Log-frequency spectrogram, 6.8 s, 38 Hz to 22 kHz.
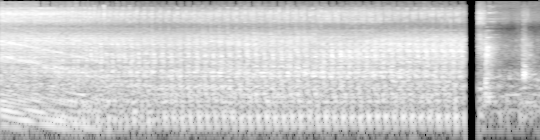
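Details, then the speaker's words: Pushrod Honda 125 engine (Titan/CG/Fan 125, up to 2008), removed from frame: single cylinder runs with rough repeating knock about twice a second tied to engine beat, then shuts off; suspected connecting rod, not confirmed. "então começou a fazer barulho nesse motor aí tá provavelmente de biela"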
